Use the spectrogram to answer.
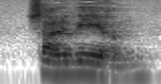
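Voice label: "salueren", Dutch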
